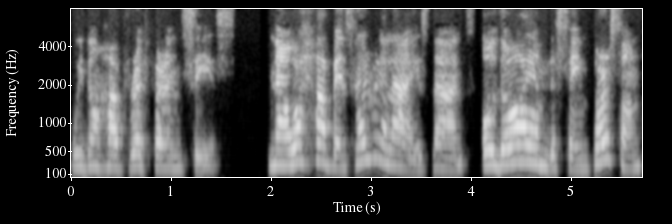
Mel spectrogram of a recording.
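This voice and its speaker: The background is quiet as a woman speaks at a fairly slow pace. Her pitch is high, with ordinary variation. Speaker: marketing and copywriting expert. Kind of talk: interview. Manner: animated.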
